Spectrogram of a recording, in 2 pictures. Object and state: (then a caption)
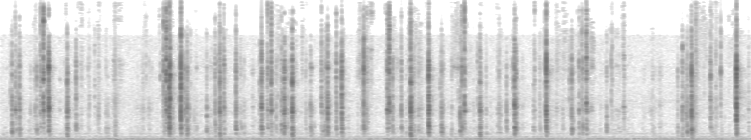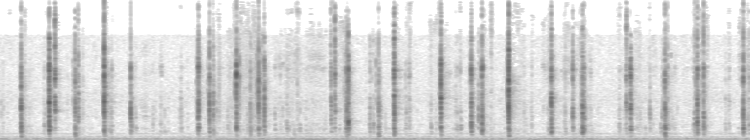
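Plastic computer keyboard being typed on. Fingertips of both hands type gently on a white plastic computer keyboard, producing a quiet, steady stream of quick, bright key clicks that stop dead with no ring. A faint, constant low hum sits underneath the typing throughout.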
